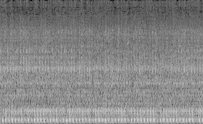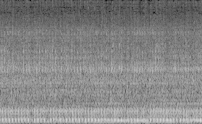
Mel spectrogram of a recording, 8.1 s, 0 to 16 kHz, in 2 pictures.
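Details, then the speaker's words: 1971 Honda CT70 being revived after long disuse, idling: a smooth, steady purr with light, fairly regular ticking about four a second on top. The valves need adjusting. "Just a purring along. Isn't that nice? Starting to hear the valves just a little bit, needing adjusting."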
